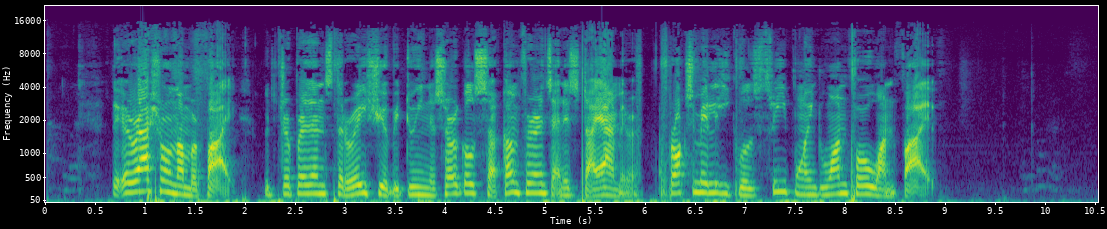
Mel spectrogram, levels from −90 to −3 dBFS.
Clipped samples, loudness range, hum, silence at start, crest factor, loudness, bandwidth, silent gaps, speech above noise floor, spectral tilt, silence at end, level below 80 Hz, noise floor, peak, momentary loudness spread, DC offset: under 0.1%; 3 LU; none; 0.65 s; 14 dB; -14 LUFS; 15.5 kHz; none; 36 dB; -4 dB/octave; 1.55 s; -36 dBFS; -50 dBFS; 0 dBFS; 10 LU; under 0.1%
